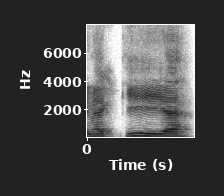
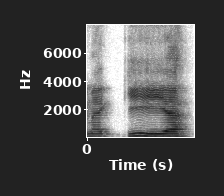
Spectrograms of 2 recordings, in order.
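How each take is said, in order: No difference in how they are said.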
